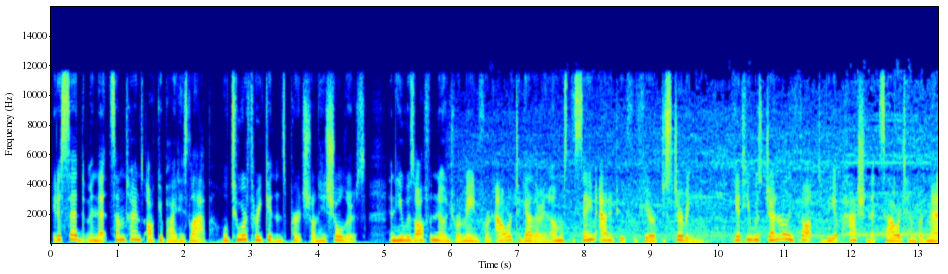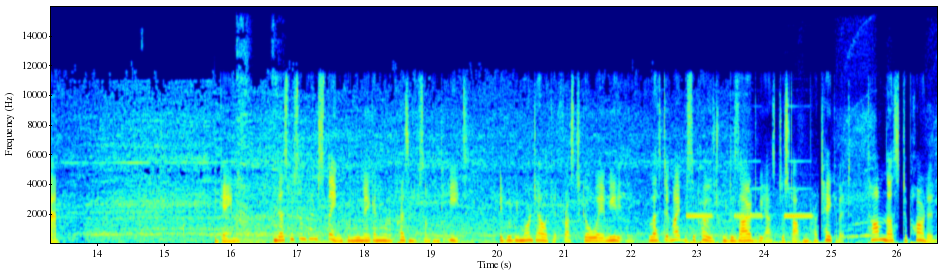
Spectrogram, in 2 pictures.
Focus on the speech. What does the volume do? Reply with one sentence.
The loudness of the speech stays about the same.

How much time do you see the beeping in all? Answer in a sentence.
The beeping can be heard for 2 seconds in total.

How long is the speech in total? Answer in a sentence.
You can hear the speech for 24 seconds altogether.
